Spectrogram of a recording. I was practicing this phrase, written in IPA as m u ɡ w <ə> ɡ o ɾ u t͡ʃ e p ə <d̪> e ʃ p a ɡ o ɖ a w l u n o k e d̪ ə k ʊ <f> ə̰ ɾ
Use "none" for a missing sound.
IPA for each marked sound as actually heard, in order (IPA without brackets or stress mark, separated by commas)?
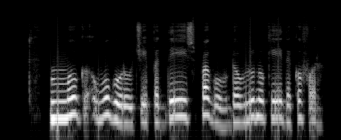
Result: ə, d̪, f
